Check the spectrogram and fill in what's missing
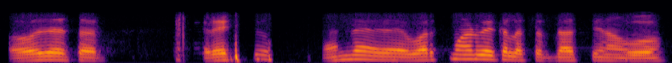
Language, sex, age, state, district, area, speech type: Kannada, male, 18-30, Karnataka, Shimoga, rural, conversation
